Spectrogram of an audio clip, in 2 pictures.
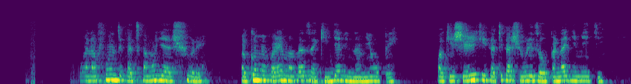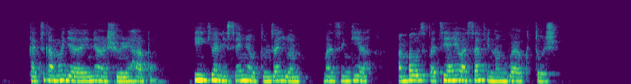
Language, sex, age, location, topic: Swahili, female, 25-35, Dar es Salaam, health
